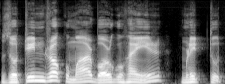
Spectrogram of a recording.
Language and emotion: Assamese, neutral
